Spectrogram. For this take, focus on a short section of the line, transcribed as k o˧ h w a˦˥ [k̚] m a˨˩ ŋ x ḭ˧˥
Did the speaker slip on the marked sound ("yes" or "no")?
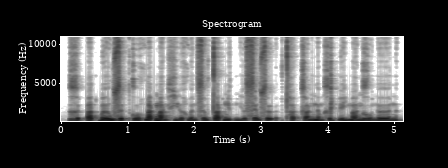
no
